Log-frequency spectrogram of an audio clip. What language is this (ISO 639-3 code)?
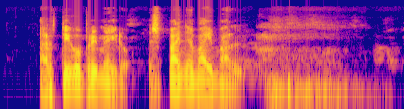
glg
